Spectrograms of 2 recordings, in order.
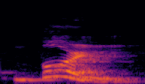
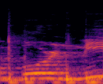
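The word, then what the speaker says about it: borne: বহন করা bear বোর বোর্ন এটা আবার বোর্নি হবে না কিন্তু হ্যাঁ সবাই খেয়াল করবেন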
